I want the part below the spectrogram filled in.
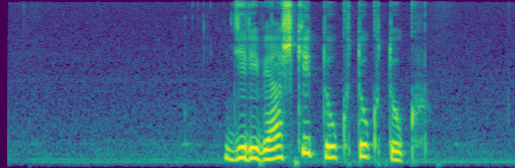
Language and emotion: Russian, neutral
